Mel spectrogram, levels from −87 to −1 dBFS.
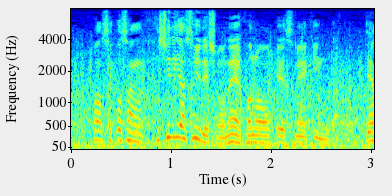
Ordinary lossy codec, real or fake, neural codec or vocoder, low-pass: none; real; none; none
